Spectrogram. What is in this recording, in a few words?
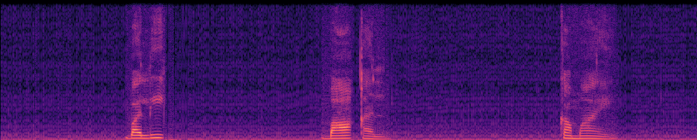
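voiceless k, Tagalog consonants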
